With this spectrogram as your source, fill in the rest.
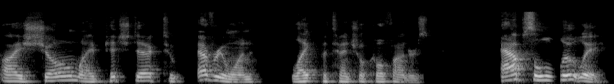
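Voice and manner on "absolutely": Absolutely said loud, high and falling; emphatic absolutely. Real, not acted. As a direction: hit Absolutely hard and firm. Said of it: "I can't say it strongly enough".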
